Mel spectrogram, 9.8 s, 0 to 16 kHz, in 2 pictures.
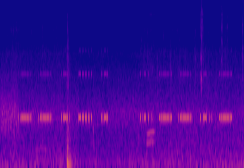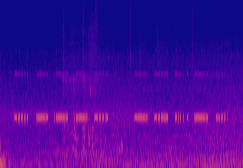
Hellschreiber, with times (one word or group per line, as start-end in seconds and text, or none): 0.4-2.2 SZIP1
2.8-4.6 Y0ZT0
5.2-7.0 P93ZD
7.6-9.4 ERV27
